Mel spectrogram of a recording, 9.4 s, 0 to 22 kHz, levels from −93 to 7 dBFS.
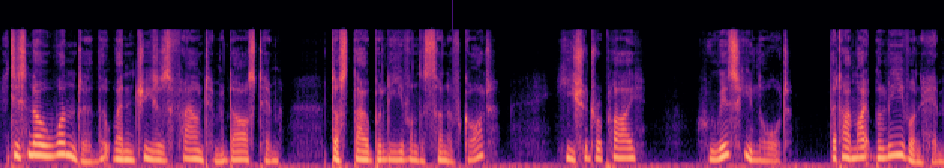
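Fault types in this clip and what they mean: Bit error spike: one flipped bit corrupts a single sample at 4.52 s, so the value jumps by a power of two and returns at once, peaking at about -20 dBFS. It sounds like one sharp broadband tick, unrelated to the surrounding speech.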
